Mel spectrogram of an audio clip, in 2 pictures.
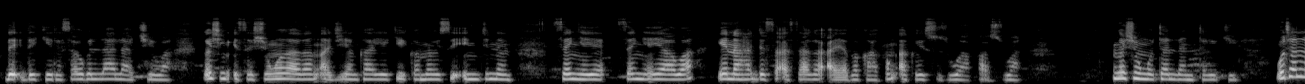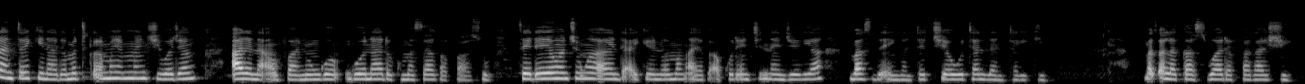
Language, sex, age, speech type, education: Hausa, female, 46-60, spontaneous, tertiary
